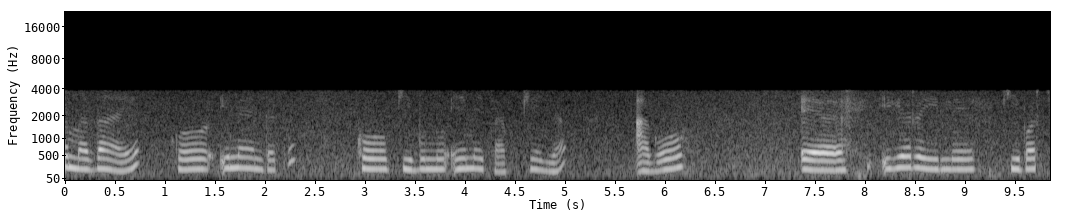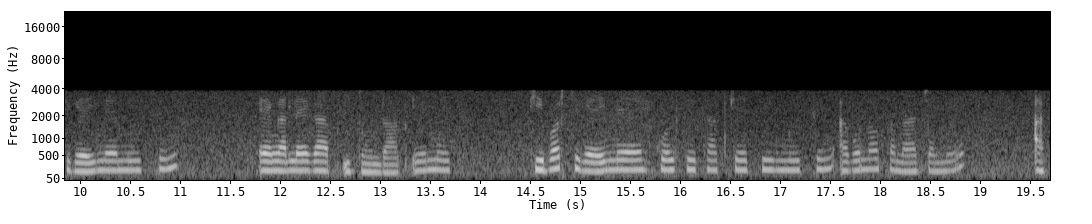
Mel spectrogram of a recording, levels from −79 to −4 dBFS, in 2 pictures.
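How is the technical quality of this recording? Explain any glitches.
No glitches can be heard anywhere in this speech recording. It has the narrow telephone-band sound of G.711 coding, with nothing above 4 kHz, and a steady room noise sits about 18 dB below the speech.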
